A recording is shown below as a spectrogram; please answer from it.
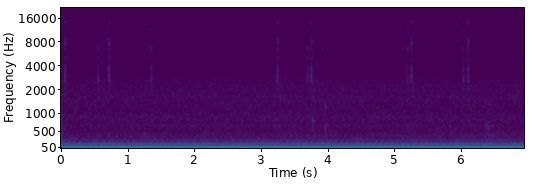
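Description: A computer mouse clicks sparsely during graphic design work, the sharp, faint ticks scattered in small groups over a constant low hum.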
